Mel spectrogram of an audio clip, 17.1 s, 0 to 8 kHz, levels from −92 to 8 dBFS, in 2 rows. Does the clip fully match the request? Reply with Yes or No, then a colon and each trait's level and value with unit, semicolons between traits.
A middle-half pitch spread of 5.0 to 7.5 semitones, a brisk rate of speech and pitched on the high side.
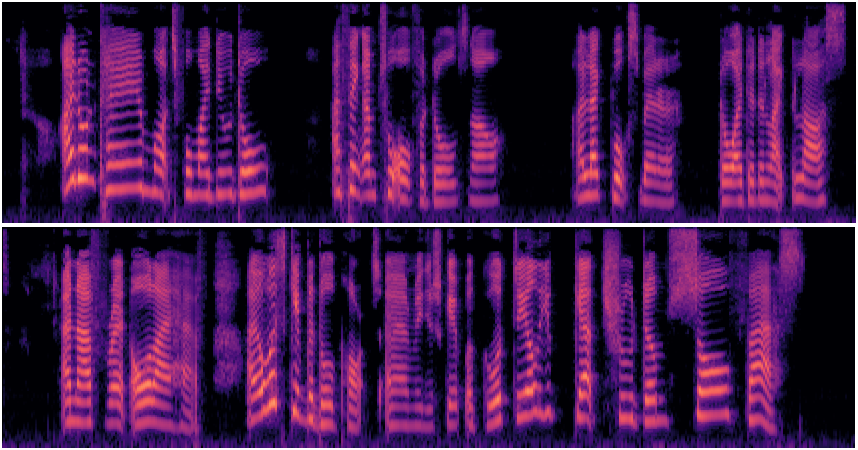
No: wide, 5.6 semitones; average, 180 wpm; very high, 260 Hz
